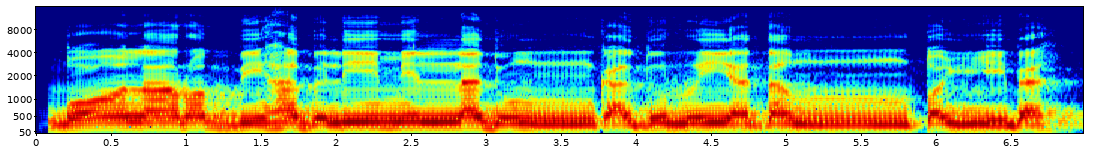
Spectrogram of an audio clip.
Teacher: Ketika nun sukun bertemu dengan dal dan ta, kita bisa merasakan di situ bahwa bunyi nunnya, samarnya dan dengungnya itu benar-benar sangat terasa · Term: ikhfa hakiki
